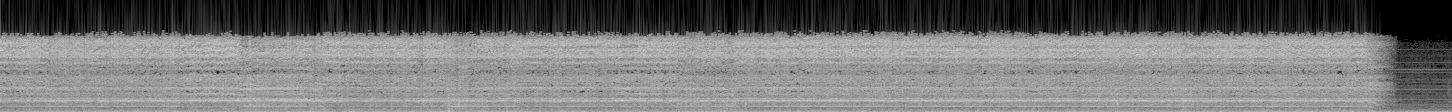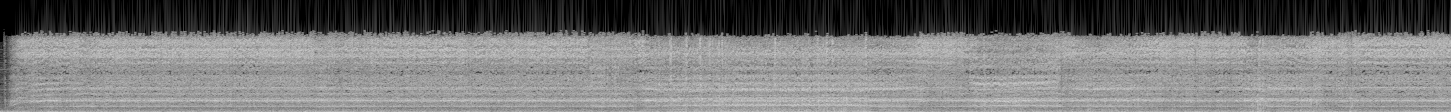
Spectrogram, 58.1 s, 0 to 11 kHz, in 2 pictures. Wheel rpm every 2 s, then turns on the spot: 160, 160, 160, 160, 160, 160, 160, 160, 160, 160, 160, 160, 160, 130, 30, 160, 160, 160, 160, 160, 160, 160, 160, 160, 160, 160, 160, 160, 160.
none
